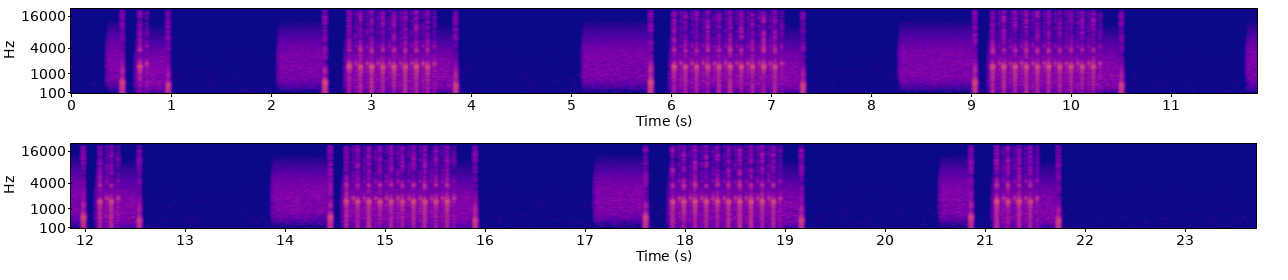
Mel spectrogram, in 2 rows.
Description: Pulse dialling, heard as a rotary dial, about 9 pulses a second. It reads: 1 8 0 0 2 0 0 4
